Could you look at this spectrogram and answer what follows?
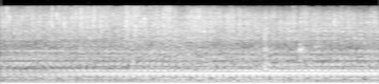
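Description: Water runs steadily over a stalagmite polishing wheel, a continuous close hiss and splash layered over the droning hum of the wheel's motor, unbroken from start to finish.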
